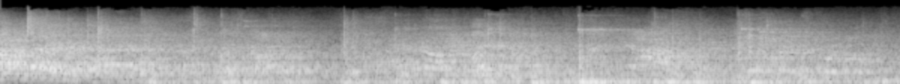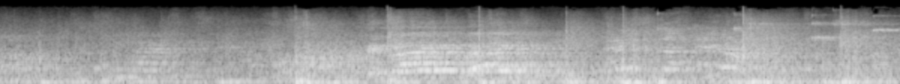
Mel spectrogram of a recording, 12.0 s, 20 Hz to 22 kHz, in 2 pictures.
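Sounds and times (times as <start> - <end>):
basketball bouncing on wooden floor: 1.0 - 5.3, 6.2 - 12.0.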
